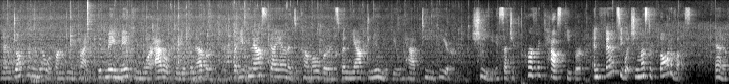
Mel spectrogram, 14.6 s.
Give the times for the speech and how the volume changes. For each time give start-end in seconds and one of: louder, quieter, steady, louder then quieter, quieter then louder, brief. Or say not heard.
0.0-14.5 steady.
